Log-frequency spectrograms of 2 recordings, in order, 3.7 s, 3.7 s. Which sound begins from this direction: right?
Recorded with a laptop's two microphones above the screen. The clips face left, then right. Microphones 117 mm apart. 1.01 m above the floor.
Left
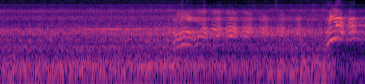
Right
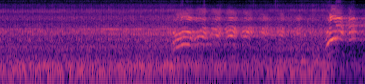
Laughter, at 1.7 s.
